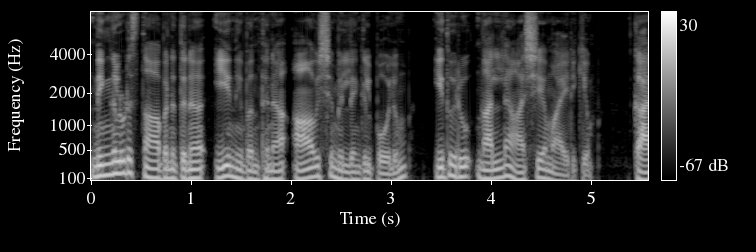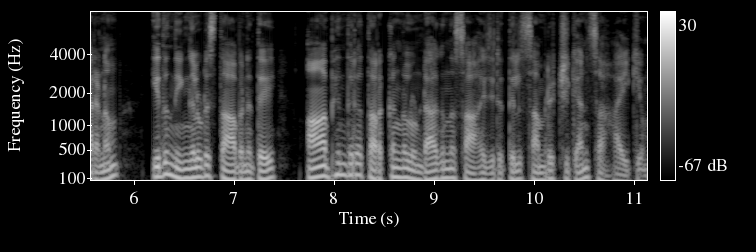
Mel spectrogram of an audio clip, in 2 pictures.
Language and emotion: Malayalam, neutral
